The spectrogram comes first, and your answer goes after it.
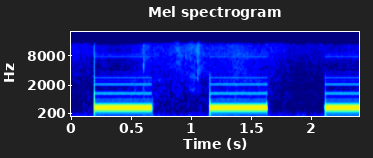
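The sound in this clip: A telephone busy tone sounds after a call cuts off: three steady, identical beeps, each about half a second long and evenly spaced, heard alone.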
